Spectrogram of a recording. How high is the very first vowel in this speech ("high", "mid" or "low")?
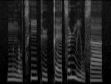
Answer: high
